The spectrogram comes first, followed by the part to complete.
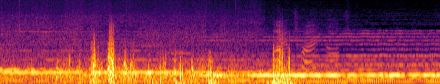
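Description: Ambient background music with sustained organ-like tones over wind noise on the microphone, with a few brief gusts or knocks. About three and a half seconds in, the wind noise stops and only the music goes on.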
